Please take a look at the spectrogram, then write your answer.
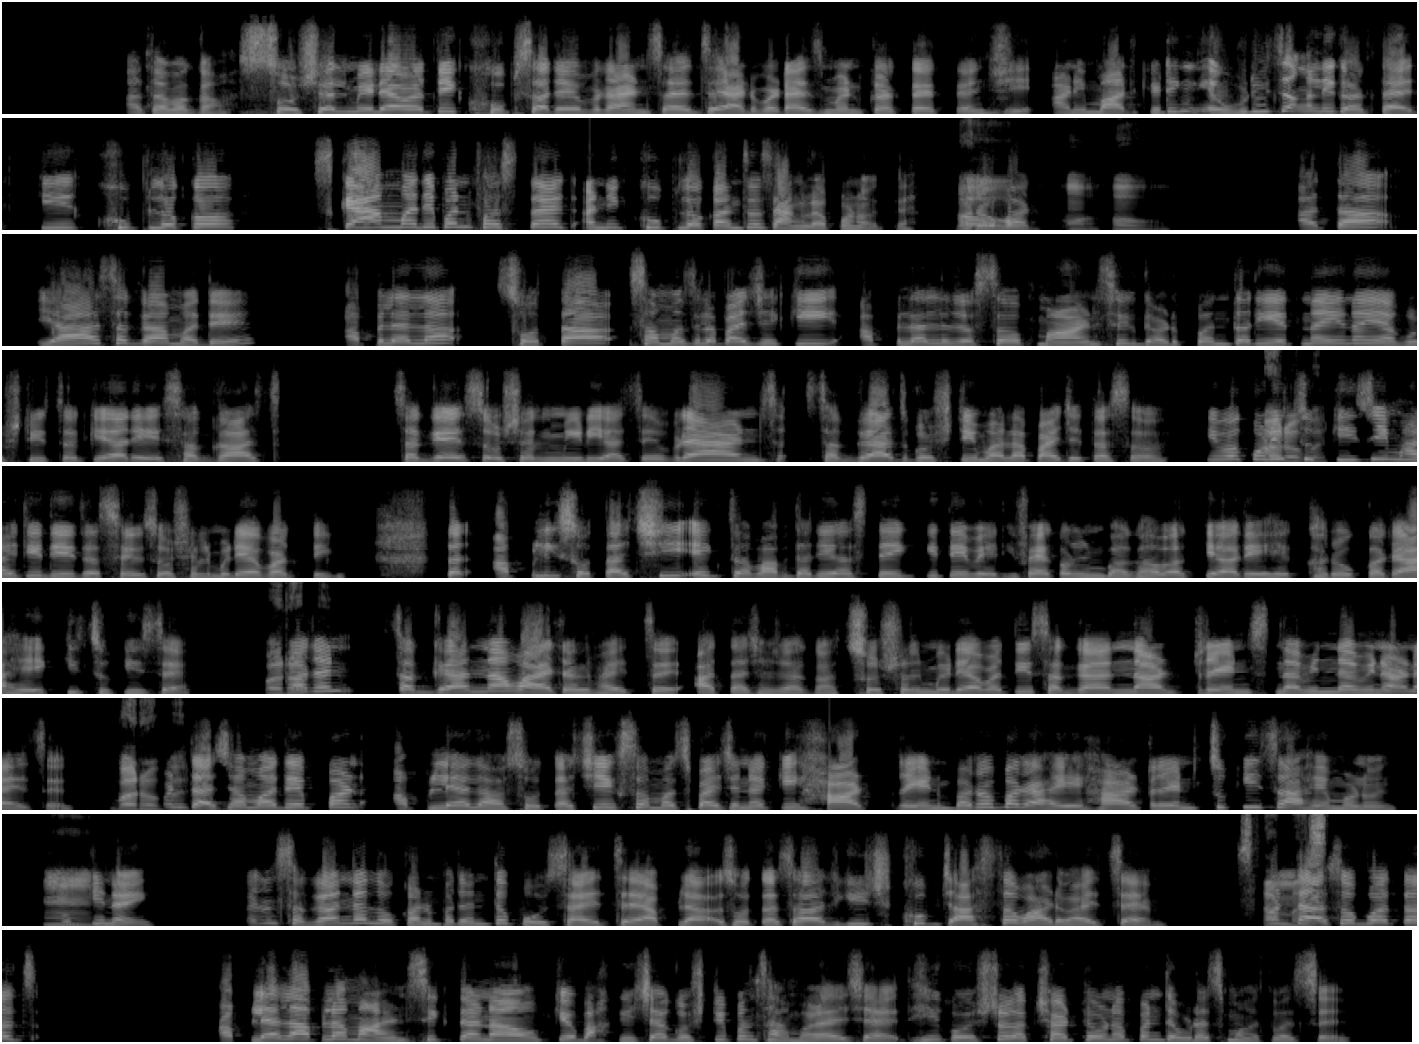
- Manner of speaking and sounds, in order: in English: "स्कॅममध्ये"; in English: "व्हेरिफाय"; in English: "व्हायरल"
- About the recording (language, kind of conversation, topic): Marathi, podcast, सोशल मीडियावर व्हायरल होणारे ट्रेंड्स तुम्हाला कसे वाटतात?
